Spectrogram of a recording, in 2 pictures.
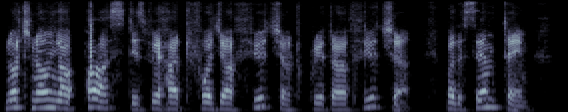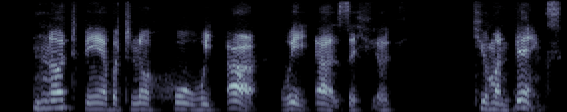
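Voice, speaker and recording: Higher-pitched Ugandan man speaking publicly. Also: measured pace, highs cut off. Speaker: summit host and speaker. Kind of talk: unscripted public speaking at an online summit.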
